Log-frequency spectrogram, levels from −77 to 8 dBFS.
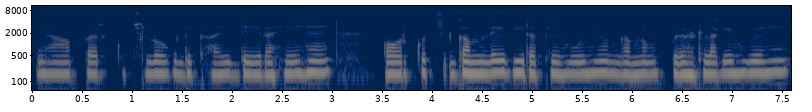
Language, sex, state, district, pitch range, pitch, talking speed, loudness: Hindi, male, Uttar Pradesh, Varanasi, 165-175 Hz, 165 Hz, 175 wpm, -38 LUFS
